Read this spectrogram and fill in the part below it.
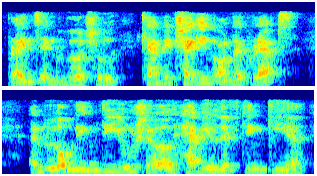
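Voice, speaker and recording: A man voicing an eager, dutiful son who is a rescue pilot, brisk and businesslike. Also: a little high, lively intonation. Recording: muffled, echoey room, distant mic.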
